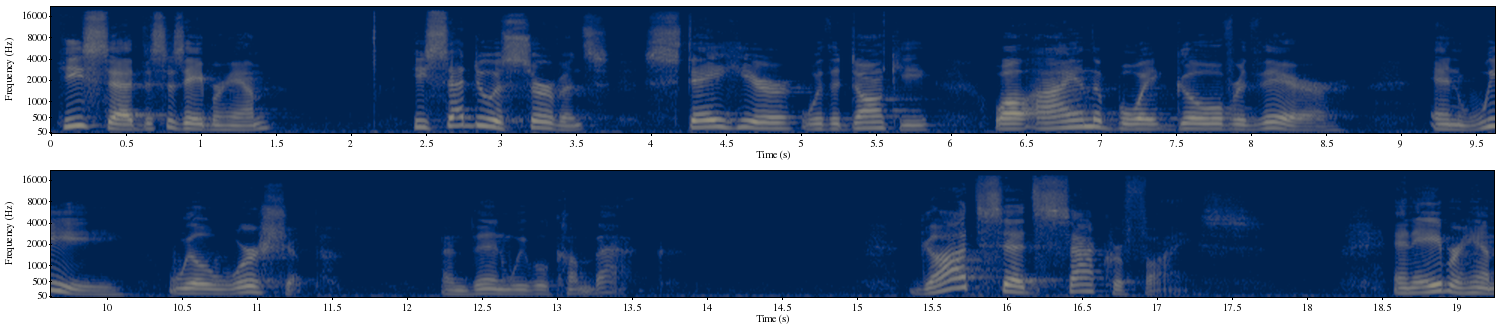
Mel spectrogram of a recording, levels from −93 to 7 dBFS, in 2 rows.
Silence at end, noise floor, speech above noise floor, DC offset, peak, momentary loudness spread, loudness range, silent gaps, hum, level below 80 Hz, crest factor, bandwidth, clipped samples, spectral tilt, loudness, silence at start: 0 s; -83 dBFS; 38 dB; under 0.1%; -26 dBFS; 18 LU; 10 LU; none; none; -84 dBFS; 22 dB; 19 kHz; under 0.1%; -4 dB/octave; -46 LUFS; 0.05 s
